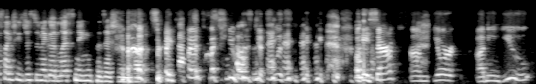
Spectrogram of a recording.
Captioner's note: laughs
